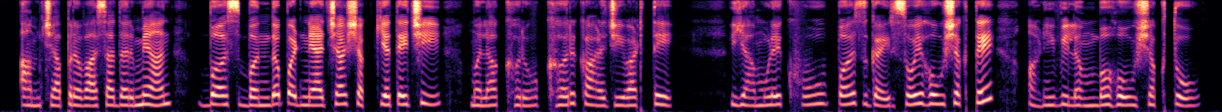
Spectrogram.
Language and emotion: Marathi, fearful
